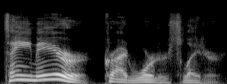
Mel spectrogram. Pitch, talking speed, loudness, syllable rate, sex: 135 Hz, 130 wpm, -17 LUFS, 3.4 syllables/s, male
